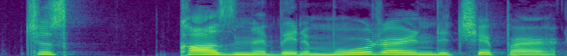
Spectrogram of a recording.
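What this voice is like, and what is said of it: Very strong North Dublin accent. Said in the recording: “You said that in a very, very strong North Dublin accent.”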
